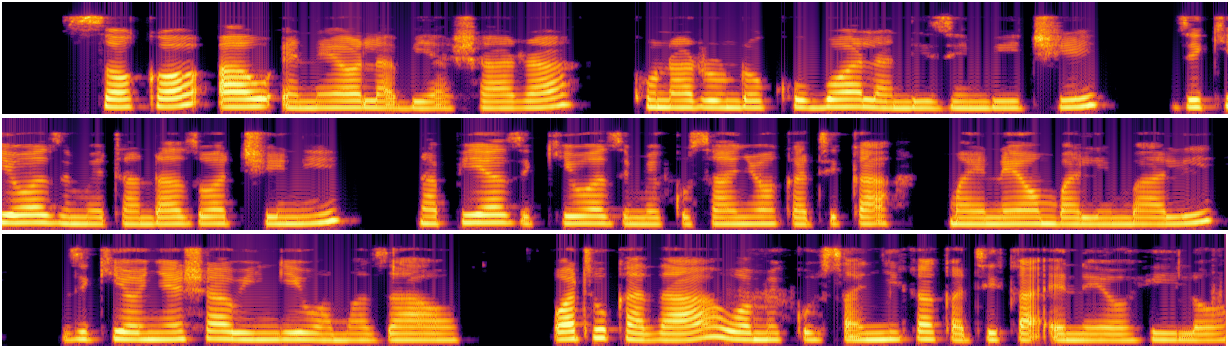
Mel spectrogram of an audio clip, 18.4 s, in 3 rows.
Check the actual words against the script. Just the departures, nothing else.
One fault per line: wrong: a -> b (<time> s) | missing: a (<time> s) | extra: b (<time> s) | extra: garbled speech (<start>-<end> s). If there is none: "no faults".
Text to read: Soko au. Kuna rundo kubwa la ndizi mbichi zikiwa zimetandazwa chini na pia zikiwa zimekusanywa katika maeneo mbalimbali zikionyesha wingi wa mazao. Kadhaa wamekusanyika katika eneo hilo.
extra: eneo la biashara (1.4 s)
extra: Watu (15.0 s)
